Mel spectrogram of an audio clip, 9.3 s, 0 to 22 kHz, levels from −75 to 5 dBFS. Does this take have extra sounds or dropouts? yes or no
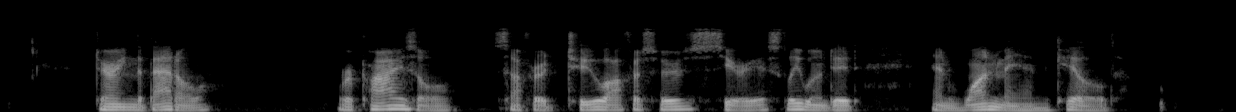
no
